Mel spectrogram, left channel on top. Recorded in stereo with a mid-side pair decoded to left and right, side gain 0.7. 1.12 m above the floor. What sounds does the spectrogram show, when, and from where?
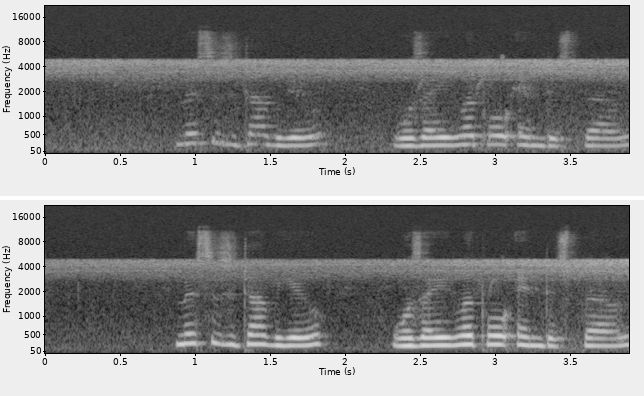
0.9 s a woman speaking: 55° right, 1.5 m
